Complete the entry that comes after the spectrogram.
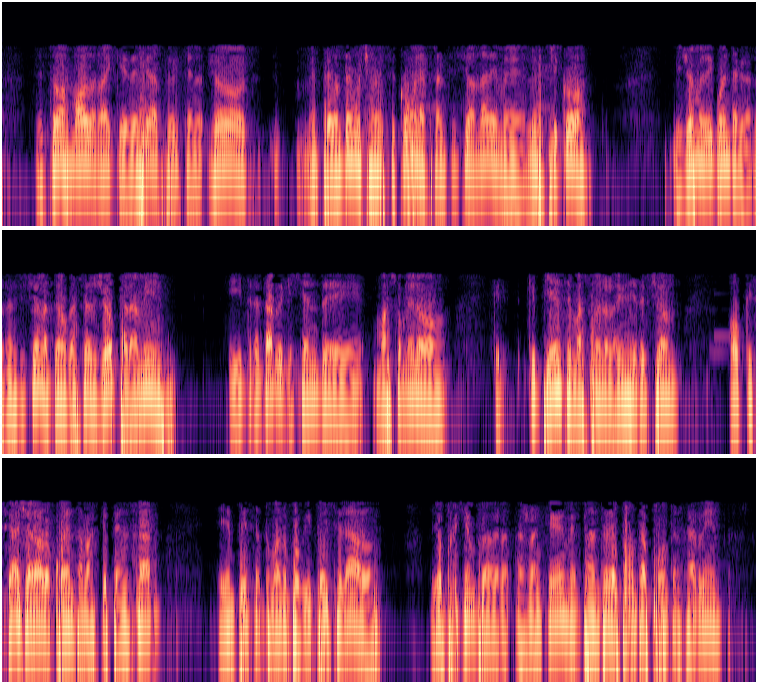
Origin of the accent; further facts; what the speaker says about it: Argentina; Bueno, soy de Argentina.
